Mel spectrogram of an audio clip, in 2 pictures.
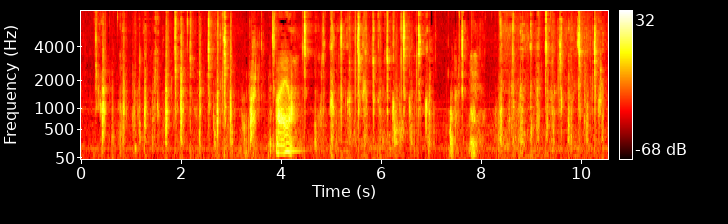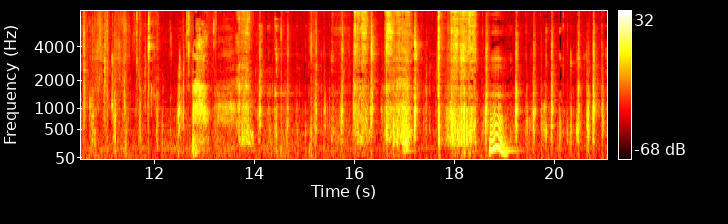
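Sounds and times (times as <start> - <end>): crisp crunching chewing: 0.3 - 12.8
slurping: 15.6 - 18.7.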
